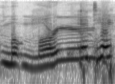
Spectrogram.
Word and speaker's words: Moria: The Mines of Moria. – Isn't that Moria? – I'm sorry, Moria. – Moria. Moria. – Spell that for us. – M-O-R-I-A.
